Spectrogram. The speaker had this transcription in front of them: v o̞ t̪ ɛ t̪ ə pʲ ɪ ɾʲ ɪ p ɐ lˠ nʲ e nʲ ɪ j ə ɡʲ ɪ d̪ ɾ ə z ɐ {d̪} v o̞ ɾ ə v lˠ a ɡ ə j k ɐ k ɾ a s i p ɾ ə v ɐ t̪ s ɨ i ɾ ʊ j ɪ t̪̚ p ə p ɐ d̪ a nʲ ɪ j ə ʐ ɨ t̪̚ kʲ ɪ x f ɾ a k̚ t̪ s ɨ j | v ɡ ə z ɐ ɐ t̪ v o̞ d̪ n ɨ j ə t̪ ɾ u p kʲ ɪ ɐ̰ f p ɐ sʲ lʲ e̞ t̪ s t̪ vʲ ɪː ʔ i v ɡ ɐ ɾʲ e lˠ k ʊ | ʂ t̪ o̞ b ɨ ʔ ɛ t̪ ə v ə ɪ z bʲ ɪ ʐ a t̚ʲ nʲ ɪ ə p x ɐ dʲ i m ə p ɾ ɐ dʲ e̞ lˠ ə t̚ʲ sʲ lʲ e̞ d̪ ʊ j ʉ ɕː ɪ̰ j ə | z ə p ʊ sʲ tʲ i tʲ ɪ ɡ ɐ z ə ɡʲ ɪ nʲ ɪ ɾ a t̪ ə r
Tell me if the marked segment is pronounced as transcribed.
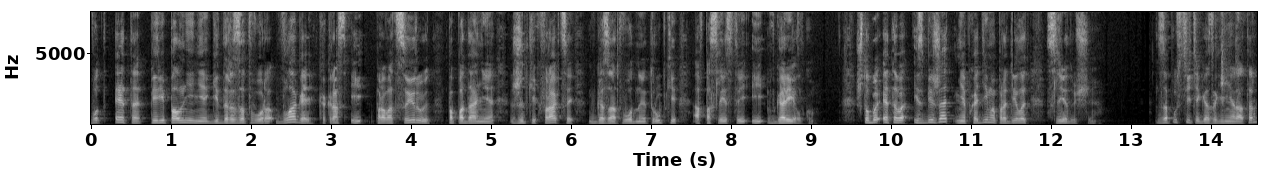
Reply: no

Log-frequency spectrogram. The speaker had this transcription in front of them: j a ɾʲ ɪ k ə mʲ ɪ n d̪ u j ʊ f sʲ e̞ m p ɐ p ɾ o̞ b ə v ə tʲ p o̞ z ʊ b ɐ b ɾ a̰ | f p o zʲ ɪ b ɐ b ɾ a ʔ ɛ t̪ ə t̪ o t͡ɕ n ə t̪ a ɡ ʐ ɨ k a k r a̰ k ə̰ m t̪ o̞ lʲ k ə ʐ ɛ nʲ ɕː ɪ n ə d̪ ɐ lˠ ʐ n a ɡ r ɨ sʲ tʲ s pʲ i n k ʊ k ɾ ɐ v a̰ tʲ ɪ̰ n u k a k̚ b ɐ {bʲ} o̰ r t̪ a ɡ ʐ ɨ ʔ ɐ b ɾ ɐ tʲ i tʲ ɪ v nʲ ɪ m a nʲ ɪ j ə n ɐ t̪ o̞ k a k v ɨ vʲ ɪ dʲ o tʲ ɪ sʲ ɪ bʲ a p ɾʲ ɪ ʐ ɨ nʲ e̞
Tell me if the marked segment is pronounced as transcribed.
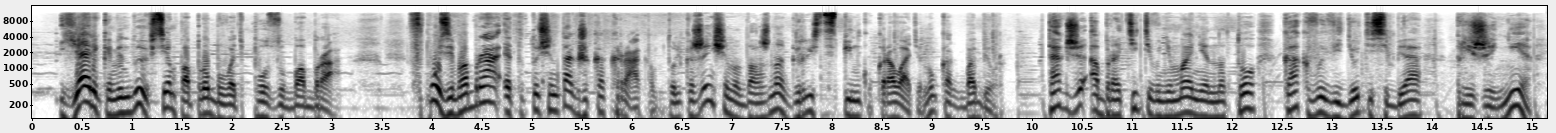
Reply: yes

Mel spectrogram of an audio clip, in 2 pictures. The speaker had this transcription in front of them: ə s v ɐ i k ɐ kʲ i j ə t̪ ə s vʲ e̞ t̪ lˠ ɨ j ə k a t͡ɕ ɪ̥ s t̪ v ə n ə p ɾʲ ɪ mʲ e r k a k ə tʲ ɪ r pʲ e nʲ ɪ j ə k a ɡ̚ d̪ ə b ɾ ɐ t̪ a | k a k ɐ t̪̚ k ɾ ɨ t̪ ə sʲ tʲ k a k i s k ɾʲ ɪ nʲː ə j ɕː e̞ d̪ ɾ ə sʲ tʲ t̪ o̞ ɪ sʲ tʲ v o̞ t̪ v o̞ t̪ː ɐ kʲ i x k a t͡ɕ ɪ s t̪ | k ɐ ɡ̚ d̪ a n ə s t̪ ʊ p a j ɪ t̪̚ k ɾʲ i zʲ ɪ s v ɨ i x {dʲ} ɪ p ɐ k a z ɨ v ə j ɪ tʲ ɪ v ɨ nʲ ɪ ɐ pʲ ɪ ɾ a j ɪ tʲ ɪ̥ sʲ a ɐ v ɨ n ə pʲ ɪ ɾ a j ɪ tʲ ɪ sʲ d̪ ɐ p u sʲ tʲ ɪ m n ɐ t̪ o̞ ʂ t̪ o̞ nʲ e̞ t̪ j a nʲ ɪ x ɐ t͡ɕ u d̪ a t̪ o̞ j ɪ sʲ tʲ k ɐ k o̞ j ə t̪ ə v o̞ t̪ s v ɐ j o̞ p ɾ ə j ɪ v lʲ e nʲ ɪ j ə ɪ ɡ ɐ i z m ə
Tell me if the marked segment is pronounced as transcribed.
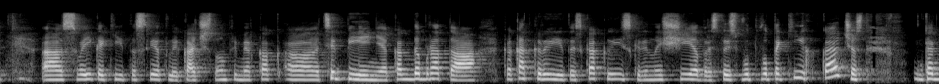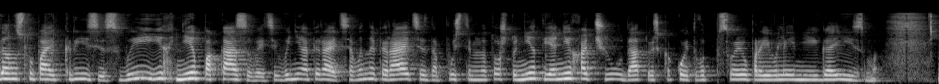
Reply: no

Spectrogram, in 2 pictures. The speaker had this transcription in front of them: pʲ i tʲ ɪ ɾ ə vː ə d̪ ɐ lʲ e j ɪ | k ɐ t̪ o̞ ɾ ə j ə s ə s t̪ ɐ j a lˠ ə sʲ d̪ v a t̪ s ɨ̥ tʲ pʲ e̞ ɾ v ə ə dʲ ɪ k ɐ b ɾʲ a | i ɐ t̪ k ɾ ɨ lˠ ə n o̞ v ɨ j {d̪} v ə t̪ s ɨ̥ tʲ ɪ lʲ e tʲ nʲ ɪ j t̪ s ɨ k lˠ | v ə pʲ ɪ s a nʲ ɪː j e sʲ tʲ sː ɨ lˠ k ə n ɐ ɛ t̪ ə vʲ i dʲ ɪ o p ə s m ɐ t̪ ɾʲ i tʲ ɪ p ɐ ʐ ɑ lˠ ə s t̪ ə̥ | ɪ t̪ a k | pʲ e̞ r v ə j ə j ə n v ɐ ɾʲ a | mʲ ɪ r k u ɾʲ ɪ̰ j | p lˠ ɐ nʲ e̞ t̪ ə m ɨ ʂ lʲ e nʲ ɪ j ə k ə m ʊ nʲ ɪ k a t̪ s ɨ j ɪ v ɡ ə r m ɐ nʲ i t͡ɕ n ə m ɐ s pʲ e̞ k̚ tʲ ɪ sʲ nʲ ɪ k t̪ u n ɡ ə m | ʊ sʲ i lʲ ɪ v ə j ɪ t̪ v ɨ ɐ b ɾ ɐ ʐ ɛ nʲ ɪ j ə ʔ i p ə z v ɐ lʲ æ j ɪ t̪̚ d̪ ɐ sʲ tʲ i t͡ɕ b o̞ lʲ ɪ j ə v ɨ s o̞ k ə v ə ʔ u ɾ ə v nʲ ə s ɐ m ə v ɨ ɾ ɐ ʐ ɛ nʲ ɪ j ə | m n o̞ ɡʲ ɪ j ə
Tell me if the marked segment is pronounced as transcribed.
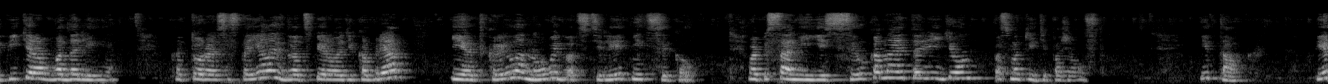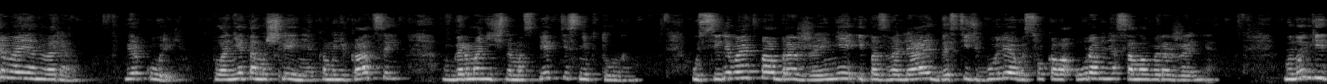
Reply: yes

